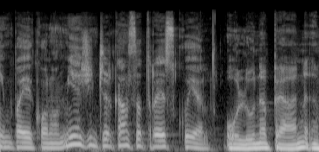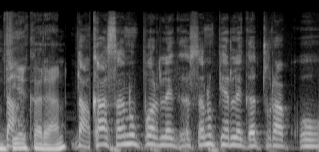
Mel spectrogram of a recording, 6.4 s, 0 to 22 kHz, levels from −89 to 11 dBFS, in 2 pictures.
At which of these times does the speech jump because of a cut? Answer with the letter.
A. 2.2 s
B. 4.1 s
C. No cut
B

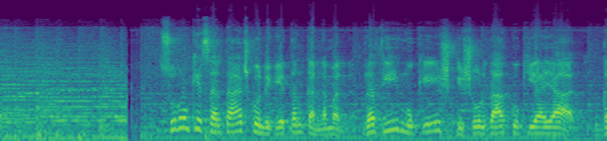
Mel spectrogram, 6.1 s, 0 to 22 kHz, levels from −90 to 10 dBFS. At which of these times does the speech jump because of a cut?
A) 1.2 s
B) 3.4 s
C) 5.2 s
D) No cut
A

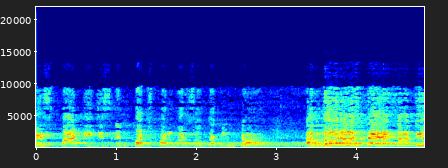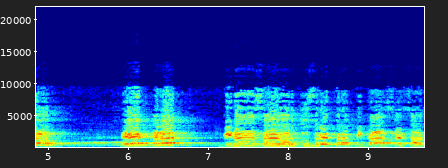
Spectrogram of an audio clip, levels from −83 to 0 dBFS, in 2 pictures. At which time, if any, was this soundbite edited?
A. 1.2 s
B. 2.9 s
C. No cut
C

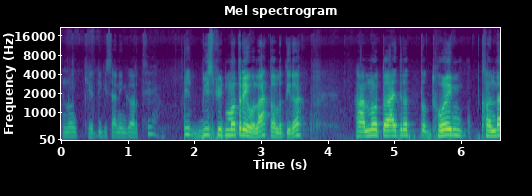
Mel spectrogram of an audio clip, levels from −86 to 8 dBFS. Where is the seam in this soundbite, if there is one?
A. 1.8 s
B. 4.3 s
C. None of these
A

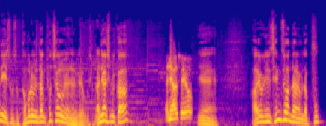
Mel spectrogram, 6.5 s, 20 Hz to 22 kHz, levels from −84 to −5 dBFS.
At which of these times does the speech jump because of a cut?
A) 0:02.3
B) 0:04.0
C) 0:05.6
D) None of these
D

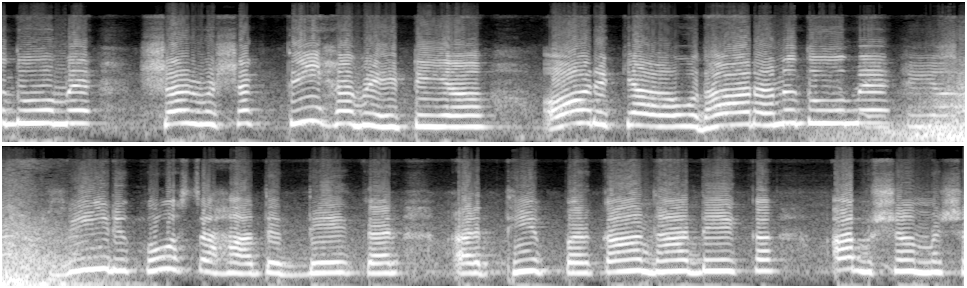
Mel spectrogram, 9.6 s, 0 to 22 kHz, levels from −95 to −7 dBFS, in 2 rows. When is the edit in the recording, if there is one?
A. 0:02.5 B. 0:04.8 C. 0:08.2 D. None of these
B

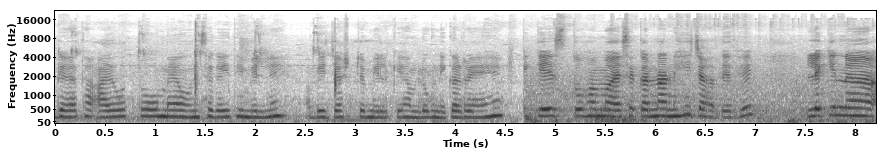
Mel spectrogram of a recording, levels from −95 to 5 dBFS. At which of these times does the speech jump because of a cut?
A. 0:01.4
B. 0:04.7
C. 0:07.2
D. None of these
B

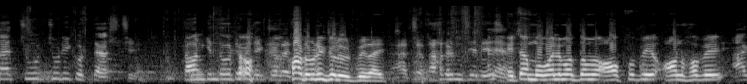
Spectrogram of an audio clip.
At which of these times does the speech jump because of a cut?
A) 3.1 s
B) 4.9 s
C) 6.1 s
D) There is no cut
B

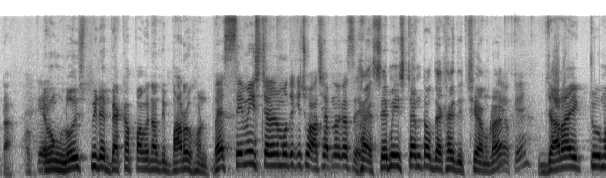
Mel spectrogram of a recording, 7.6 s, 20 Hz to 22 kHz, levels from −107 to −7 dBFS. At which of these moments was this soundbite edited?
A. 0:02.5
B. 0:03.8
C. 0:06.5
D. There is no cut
A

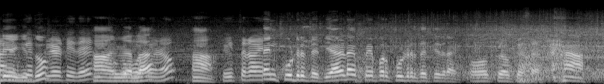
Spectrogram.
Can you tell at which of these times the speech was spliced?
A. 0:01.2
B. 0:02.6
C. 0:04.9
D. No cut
B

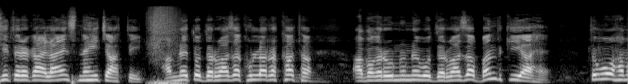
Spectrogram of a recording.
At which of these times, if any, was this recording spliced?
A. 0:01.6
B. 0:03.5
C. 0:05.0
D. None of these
A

